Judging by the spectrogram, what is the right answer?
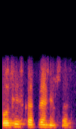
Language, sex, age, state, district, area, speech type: Hindi, male, 18-30, Madhya Pradesh, Betul, urban, conversation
